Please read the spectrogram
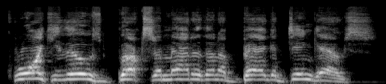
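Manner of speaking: loud, high, drawn-out fake Australian; mock Aussie accent. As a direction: belt it out in a hammed-up Aussie accent. Puts on Aussie catchphrase after laughing.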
